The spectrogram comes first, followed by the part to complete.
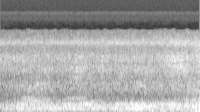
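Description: A steady low hum, several even tones held without change, in a pause between speech.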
